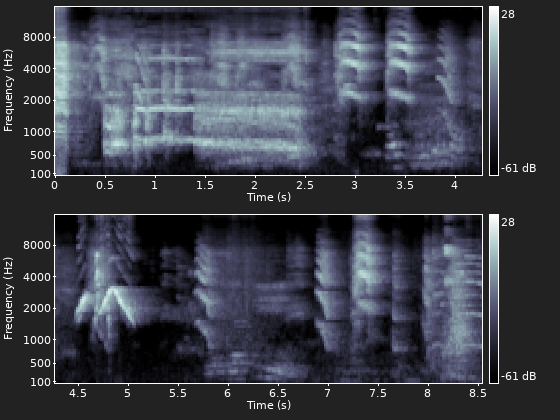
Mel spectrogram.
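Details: African grey parrot giving a varied run of calls: a long harsh squawk, then short whistled and squeaky notes, rising and falling, separated by brief pauses.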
